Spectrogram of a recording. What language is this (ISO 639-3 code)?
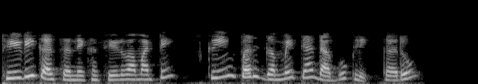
guj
